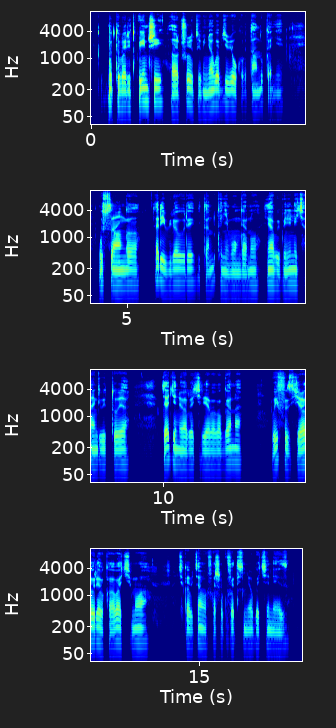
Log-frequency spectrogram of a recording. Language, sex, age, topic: Kinyarwanda, male, 18-24, finance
